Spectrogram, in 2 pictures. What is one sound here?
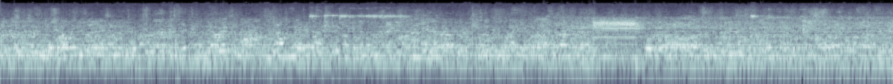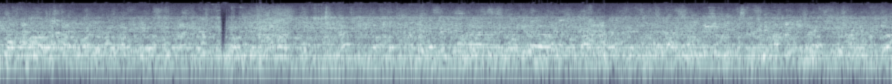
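A drummer pounds a drum kit.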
